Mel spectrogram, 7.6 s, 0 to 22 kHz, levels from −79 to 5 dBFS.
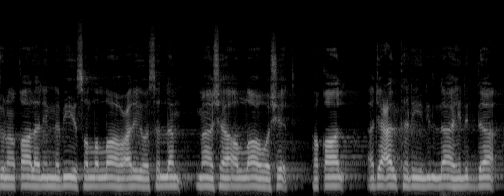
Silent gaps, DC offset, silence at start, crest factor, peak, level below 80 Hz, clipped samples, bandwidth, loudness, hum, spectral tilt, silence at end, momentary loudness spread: none; under 0.1%; 0 s; 18 dB; -10 dBFS; -74 dBFS; under 0.1%; 11 kHz; -28 LUFS; none; -7 dB/octave; 0 s; 8 LU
